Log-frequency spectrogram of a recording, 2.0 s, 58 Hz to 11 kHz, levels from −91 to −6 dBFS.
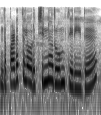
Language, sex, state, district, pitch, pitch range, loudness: Tamil, female, Tamil Nadu, Nilgiris, 245 Hz, 225-270 Hz, -14 LUFS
